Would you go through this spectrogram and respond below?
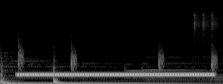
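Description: A telephone call rings out with a steady continuous tone held for about two seconds, close and clear, with faint background thumps and no talking.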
